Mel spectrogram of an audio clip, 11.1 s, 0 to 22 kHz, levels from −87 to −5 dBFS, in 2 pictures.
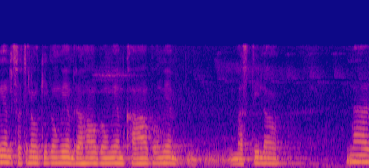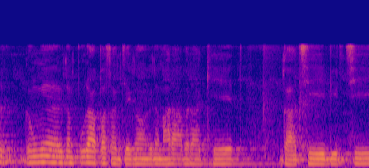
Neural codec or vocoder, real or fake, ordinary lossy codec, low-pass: none; real; none; 7.2 kHz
